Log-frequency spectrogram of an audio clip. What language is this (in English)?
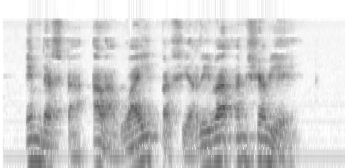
Catalan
